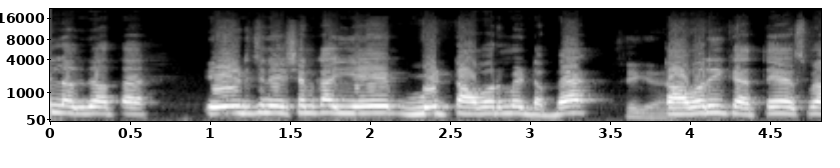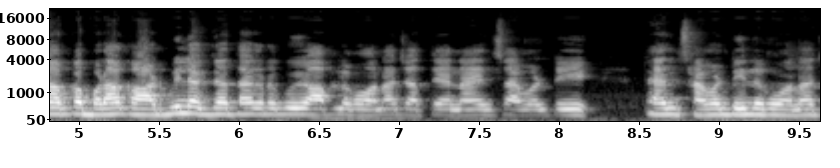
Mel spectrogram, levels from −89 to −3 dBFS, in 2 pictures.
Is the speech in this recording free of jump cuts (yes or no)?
yes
